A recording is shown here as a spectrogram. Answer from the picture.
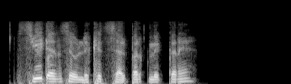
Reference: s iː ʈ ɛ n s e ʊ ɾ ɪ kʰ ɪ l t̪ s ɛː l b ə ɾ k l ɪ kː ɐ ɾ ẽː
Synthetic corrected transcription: s iː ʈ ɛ n s e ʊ l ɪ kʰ ɪ t̪ s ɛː l p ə ɾ k l ɪ kː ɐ ɾ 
